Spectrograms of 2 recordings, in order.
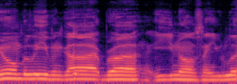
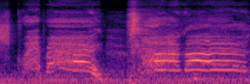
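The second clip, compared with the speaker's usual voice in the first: high-pitched screaming fan voice. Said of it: "that was her voice screaming".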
